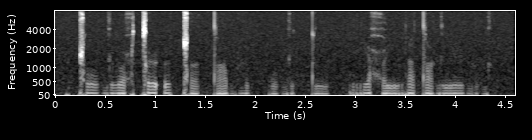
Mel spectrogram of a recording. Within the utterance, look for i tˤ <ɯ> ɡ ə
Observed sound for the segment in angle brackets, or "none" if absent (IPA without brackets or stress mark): u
